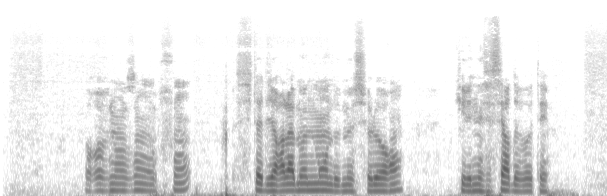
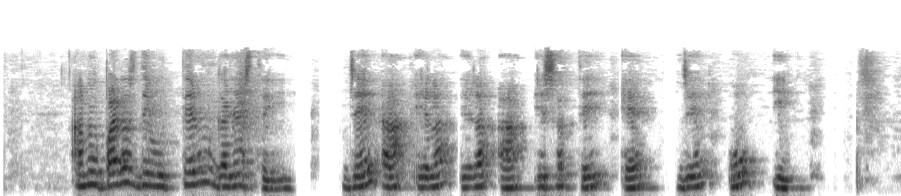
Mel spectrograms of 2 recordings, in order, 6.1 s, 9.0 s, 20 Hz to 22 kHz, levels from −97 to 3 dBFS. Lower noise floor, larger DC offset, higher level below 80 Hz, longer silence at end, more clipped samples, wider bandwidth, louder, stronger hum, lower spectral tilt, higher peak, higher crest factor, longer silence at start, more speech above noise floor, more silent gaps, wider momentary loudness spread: first, -72 dBFS vs -60 dBFS; neither; about the same, -60 dBFS vs -62 dBFS; second, 0.05 s vs 0.3 s; neither; first, 15.5 kHz vs 8 kHz; second, -44 LUFS vs -20 LUFS; neither; about the same, -6.5 dB/octave vs -5.5 dB/octave; second, -28 dBFS vs -2 dBFS; about the same, 18 dB vs 18 dB; first, 0.85 s vs 0.7 s; second, 30 dB vs 40 dB; second, none vs 2.96-3.10 s, 3.20-3.39 s, 6.69-6.75 s, 8.29-8.44 s; first, 15 LU vs 10 LU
